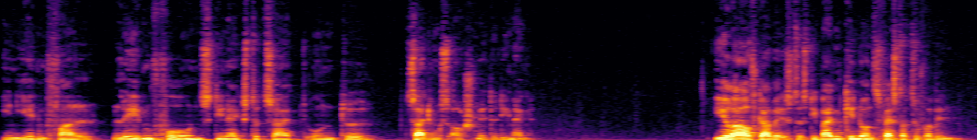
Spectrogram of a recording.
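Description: Imperious old magnate, swelling into declamation. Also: male voice, on the low side, a little slow. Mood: confident, instructing. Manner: imperious, declamatory, bursting from muted asides into shouts. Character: domineering seventy-year-old excellency, vain, combative industrial magnate. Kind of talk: 1960s German radio drama acting.

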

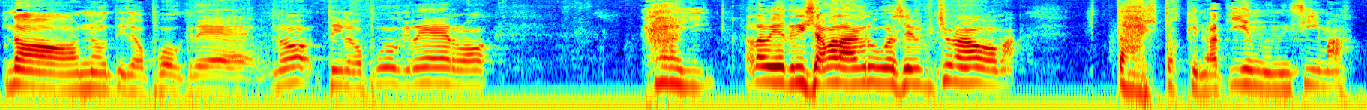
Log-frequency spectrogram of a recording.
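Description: A man's voice: sits high, fairly even intonation, fairly quick, sharp tone. A man playing a spoiled, impatient young boss with an affected upper-class Buenos Aires drawl, whiny and dismissive, in an amateur radio play. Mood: scornful. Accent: Argentine, Buenos Aires. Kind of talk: amateur radio drama acting.

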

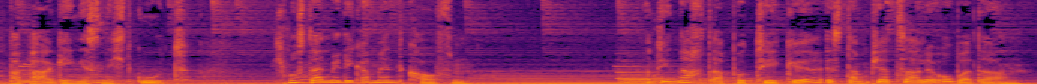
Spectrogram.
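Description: Low-voiced, composed actress as a young woman. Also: moderate pace, music in the background, lightly acted. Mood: explaining. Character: composed young woman working as undercover decoy. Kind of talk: German radio crime drama acting.

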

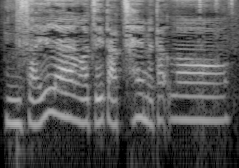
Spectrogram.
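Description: A fairly high young female voice with a Hong Kong Cantonese accent. She is a detective's girlfriend in a radio drama, playful and plain-spoken yet forbearing. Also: flat delivery, normal speed, a little mellow, slightly rough, no echo. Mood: forbearing, teasing.

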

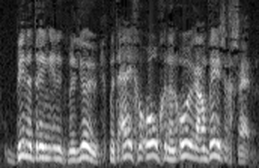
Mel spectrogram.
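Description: A man's voice: sits high, expressive, fast talker, slightly rough. An actor in a Dutch radio play playing a formal police commissioner who firmly and reasonably argues his case. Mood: persuasive. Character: male federal police commissioner firmly defending undercover methods.

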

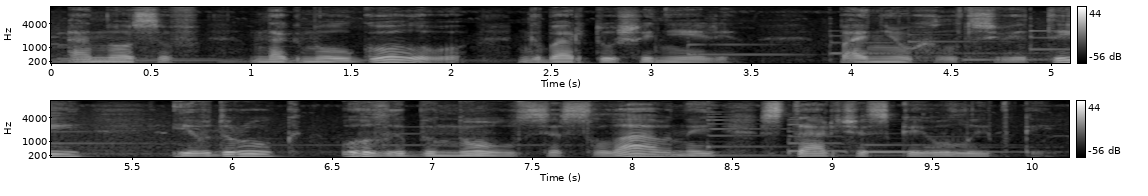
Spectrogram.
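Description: An actor narrating a classic literary tale in an audio drama in a measured, lyrical manner. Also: male voice, deep voice, warm tone. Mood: calm, lyrical. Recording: guitar music behind narration.

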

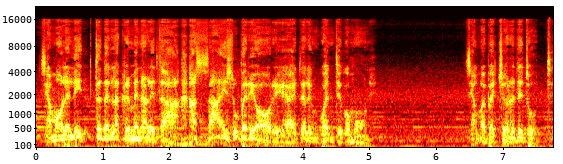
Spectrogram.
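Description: An actor playing a proud, ominous man of honour in a solemn, deliberate radio drama monologue. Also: lightly acted. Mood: proud, menacing. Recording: music behind the voice.

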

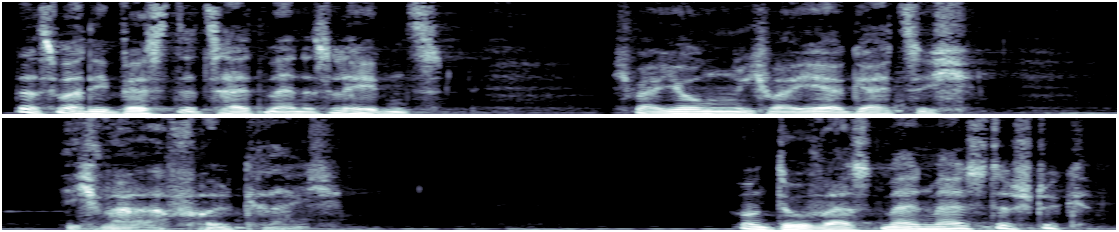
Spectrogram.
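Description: An actor playing a weary, wistful middle-aged scientist who trains a thinking machine, husky and gravelly, in a radio drama. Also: male voice, medium pitch, animated, slow, long pauses, exaggerated voice. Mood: nostalgic. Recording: long hall reverb.

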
